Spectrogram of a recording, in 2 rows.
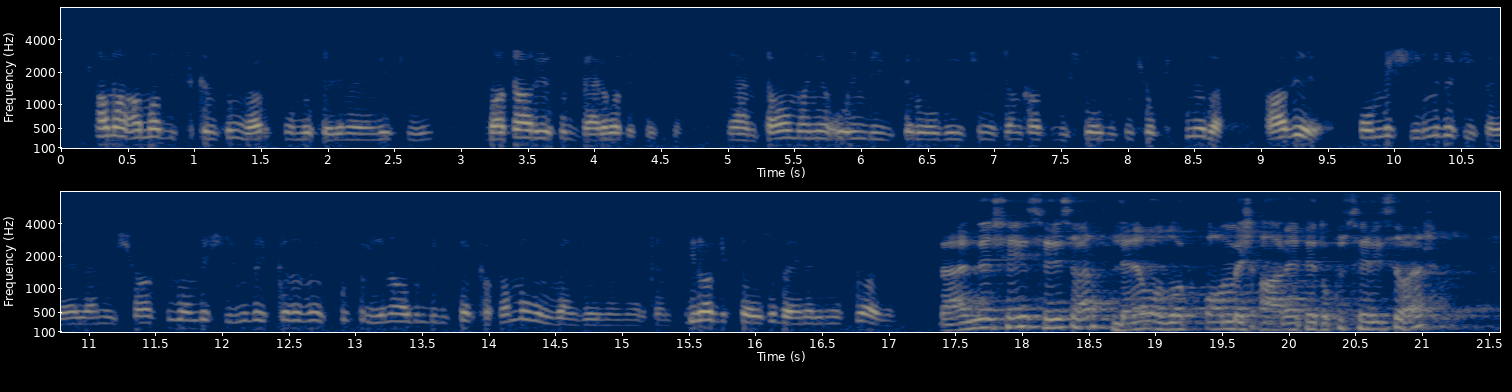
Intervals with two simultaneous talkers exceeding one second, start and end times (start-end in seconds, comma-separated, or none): none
